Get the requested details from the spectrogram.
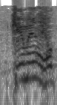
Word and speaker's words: cumin: I want some, how do you pronounce that? C-U-M-M-I-N. Cumin, okay, it's a thing in the Middle East there.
